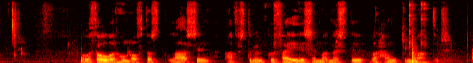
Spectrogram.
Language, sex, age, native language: Icelandic, female, 20-29, Icelandic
